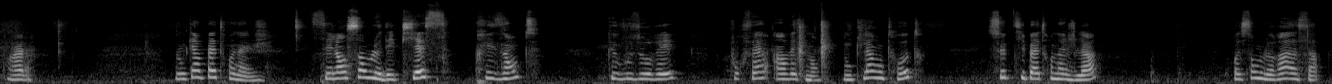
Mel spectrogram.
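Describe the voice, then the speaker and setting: A woman presenting an informal tutorial through a face mask, speaking carefully and deliberately with frequent pauses and a slightly muffled sound. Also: high-pitched, a little mellow. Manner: careful, deliberate, often pausing. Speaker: patternmaker presenting a lesson. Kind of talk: spoken tutorial with informal explanations. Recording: clear background room noise.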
